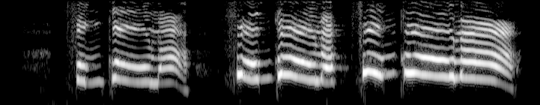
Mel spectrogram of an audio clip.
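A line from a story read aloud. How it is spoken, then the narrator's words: Frightened loud shout. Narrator (Chinese): 皇帝开始害怕了，大声的喊道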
